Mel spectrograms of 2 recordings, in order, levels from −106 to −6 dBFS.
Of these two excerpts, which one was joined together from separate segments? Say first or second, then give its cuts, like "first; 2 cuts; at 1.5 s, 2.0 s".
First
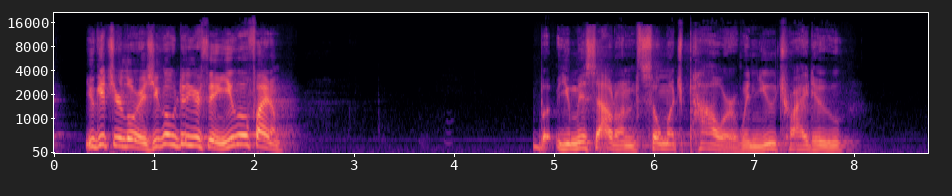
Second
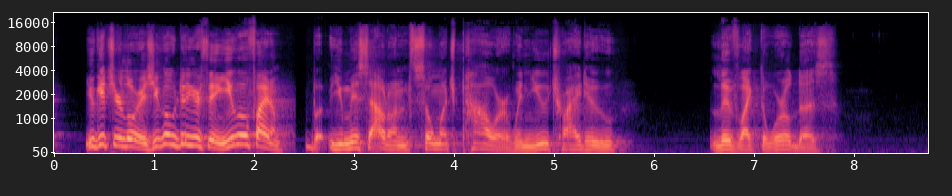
second; 1 cut; at 2.4 s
